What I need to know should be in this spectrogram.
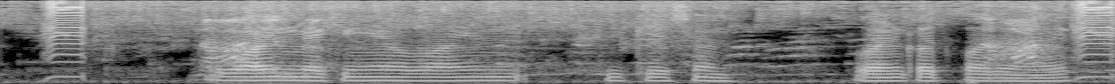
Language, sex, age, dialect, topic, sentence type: Hindi, male, 18-24, Kanauji Braj Bhasha, agriculture, statement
